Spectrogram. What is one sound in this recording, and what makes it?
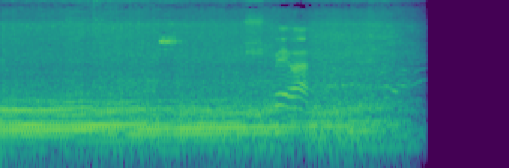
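Motorbike engines hum steadily as they ride past.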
